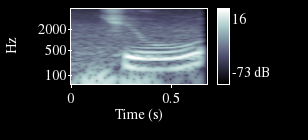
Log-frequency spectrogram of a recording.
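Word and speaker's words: 九: Ini huruf J ya, teman-teman. J dibacanya dia kayak C ya. Nah, ini dia ketemu vokal I sama U ya kebetulan. Ciu nadanya 3.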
